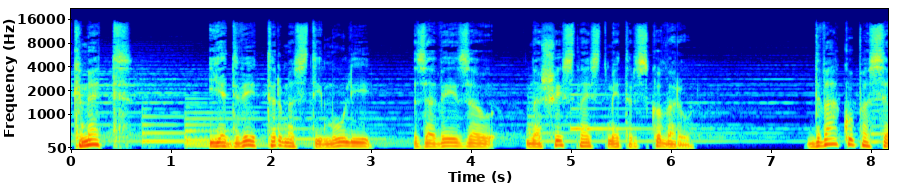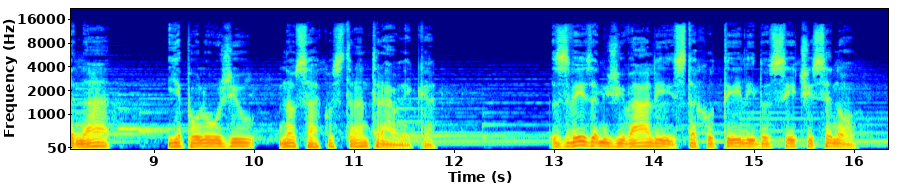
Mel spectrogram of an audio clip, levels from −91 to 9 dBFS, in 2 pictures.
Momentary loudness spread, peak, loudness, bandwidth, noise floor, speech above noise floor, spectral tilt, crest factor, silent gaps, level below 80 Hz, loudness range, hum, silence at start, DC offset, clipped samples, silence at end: 12 LU; -2 dBFS; -18 LUFS; 14.5 kHz; -47 dBFS; 31 dB; -7 dB/octave; 16 dB; none; -34 dBFS; 3 LU; none; 0 s; under 0.1%; under 0.1%; 0 s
